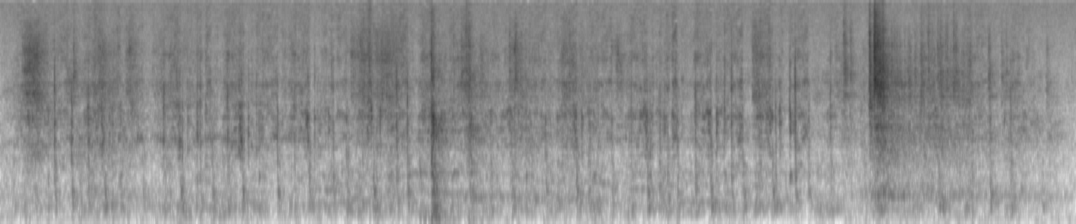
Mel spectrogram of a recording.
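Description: Hand-cranked wooden linkage model, a crank wheel driving a bolted wooden leg and fin, rattling and clicking continuously as it is turned, its loose wooden joints knocking. There is a sharper knock about four seconds in and a louder clatter near nine seconds.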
